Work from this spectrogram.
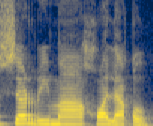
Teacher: खलक में भी कौफ पर कलकला होगा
